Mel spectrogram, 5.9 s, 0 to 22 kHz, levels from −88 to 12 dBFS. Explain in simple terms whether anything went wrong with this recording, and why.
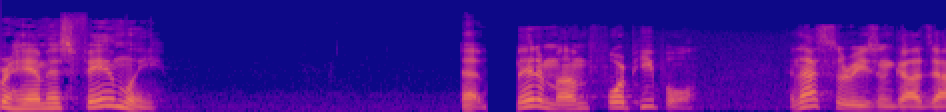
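At 3.03 s, after a 0.2 s gap, the speech turns duller, quieter and noisier until the end, likely an input switched to a poorer device rather than gradual muffling.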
